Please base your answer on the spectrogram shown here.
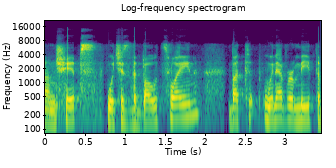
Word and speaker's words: boatswain: is the boatswain but we never meet the boatswain of the enterprise deutschland i'm not saying they need they had to write those scans out of what hey it's it's a mostly dark corner it's pronounced and boson is the first officer so riker is the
